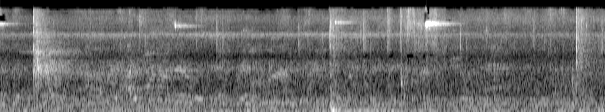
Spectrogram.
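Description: Wrestling shoes scuffing and squeaking on the mat as two wrestlers hand-fight on their feet, with a few short high squeaks and a sharp thump about three seconds in and another about four seconds in.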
